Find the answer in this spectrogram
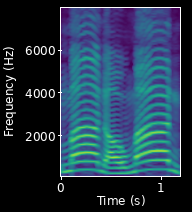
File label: "oh dear", Brummie; Worms Armageddon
